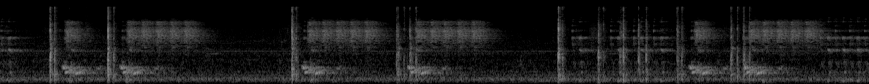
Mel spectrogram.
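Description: Buttons on a video poker fruit machine clicked over and over, several times followed by the machine's short electronic jingle as a new hand of cards is dealt.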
